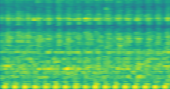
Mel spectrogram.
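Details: Old carbureted Honda Beat scooter, after fixing the electric starter that would not work: crisp, regular single-cylinder putter of about eight beats a second, holding steady without stumbling. Clean idle.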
